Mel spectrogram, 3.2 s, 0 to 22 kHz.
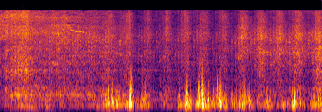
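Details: Skoda Octavia vRS PD170 TDI diesel with new recall injectors, cold start at 3°C on 04/04/2012: the idle surges and stumbles in uneven lumps with no steady beat; rough idle, cause not evident.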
